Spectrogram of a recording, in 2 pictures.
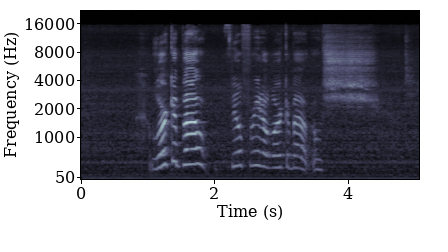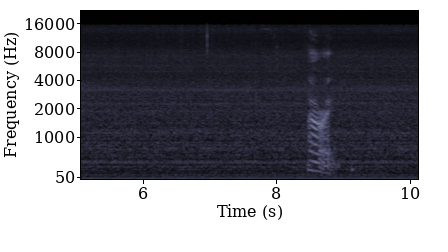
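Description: A young woman speaks casually into a nearby microphone.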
